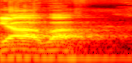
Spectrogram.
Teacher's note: माने दंत भी और ओष्ठ भी, तो दांत और ओष्ठ दोनों को मिलकर के वा बोल पाते हैं। वा बोलने का प्रयास करेंगे तो आपको पता चल जाएगा कि दांत के साथ साथ ओष्ठ का प्रयोग भी इसमें हो रहा है। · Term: दंतोष्ठ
